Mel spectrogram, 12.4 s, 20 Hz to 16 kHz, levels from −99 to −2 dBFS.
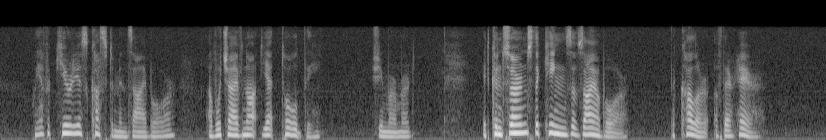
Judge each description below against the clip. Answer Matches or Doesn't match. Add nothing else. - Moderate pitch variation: Doesn't match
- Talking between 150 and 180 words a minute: Doesn't match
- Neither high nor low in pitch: Matches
